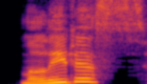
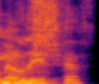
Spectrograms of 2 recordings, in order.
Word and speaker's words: mellitus: Mellitus or mellitus, I don't know. I think the British say mellitus.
